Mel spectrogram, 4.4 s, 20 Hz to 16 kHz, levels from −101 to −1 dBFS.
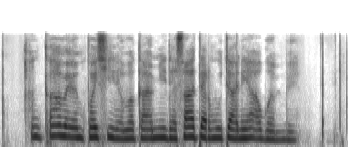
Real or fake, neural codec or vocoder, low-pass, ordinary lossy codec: fake; codec, 16 kHz, 2 kbps, FreqCodec, larger model; 7.2 kHz; none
